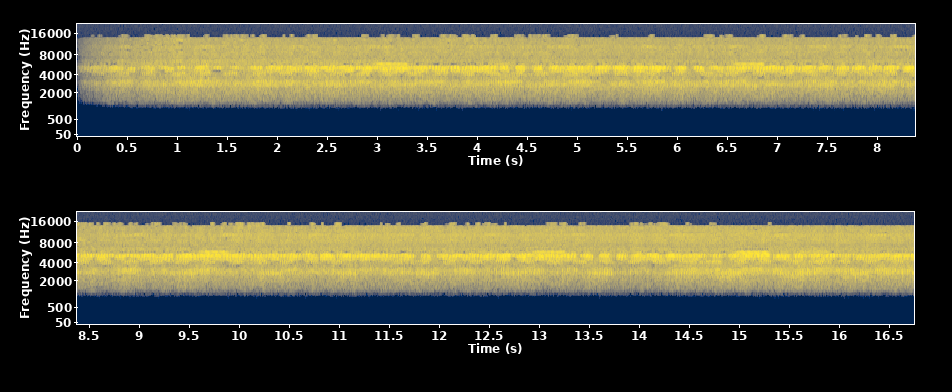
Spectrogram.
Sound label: field, nature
